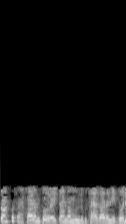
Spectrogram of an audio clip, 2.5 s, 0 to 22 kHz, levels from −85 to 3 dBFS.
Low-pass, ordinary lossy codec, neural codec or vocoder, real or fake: 3.6 kHz; MP3, 16 kbps; codec, 16 kHz in and 24 kHz out, 1.1 kbps, FireRedTTS-2 codec; fake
